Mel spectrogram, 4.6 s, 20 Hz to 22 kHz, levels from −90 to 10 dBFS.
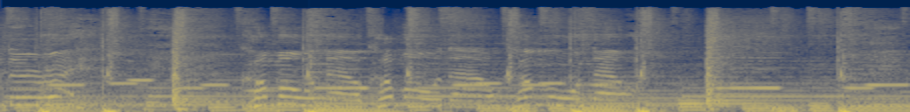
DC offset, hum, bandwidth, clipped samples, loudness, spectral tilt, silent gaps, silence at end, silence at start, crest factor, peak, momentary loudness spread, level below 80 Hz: under 0.1%; none; 17 kHz; under 0.1%; -14 LUFS; -5.5 dB/octave; none; 0 s; 0 s; 12 dB; 0 dBFS; 3 LU; -18 dBFS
